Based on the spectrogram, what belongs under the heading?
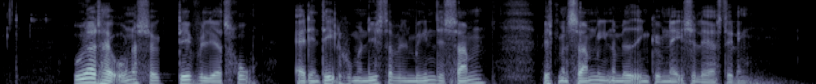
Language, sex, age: Danish, male, 30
